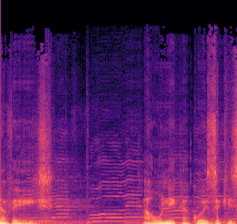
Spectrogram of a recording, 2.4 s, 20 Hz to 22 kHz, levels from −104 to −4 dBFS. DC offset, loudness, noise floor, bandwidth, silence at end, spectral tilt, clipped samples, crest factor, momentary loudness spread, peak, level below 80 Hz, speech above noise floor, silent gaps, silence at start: 0.1%; -20 LUFS; -40 dBFS; 14.5 kHz; 0 s; -6.5 dB/octave; under 0.1%; 16 dB; 23 LU; -4 dBFS; -28 dBFS; 22 dB; none; 0 s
